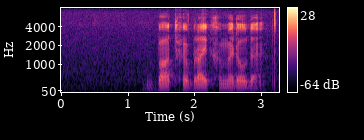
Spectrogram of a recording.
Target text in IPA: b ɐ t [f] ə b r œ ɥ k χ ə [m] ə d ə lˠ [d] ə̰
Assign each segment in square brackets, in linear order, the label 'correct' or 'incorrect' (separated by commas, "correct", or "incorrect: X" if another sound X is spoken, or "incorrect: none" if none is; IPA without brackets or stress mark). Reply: incorrect: χ, correct, correct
